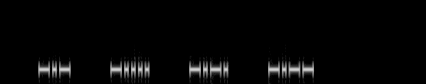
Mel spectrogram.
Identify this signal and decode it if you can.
Morse code, heard as a keyed tone, about 36 wpm, spaced as for 16 wpm, 700 Hz. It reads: K6CY
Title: USA Call Signs - 4 Characters - 4x Character Spacing - 35wpm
